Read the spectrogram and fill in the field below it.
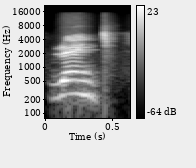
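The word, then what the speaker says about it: wrench: P cheap W आर ई एन सी एच रेंच यहां W silent है डब्ल्यू को नहीं पढ़ते हैं क्यों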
